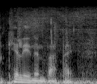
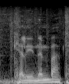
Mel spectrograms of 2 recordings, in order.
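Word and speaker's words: Kylian Mbappé: Kylian Mbappe. Kylian Mbappe. – Captain, can you say the name? – Kylian Mbappe.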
